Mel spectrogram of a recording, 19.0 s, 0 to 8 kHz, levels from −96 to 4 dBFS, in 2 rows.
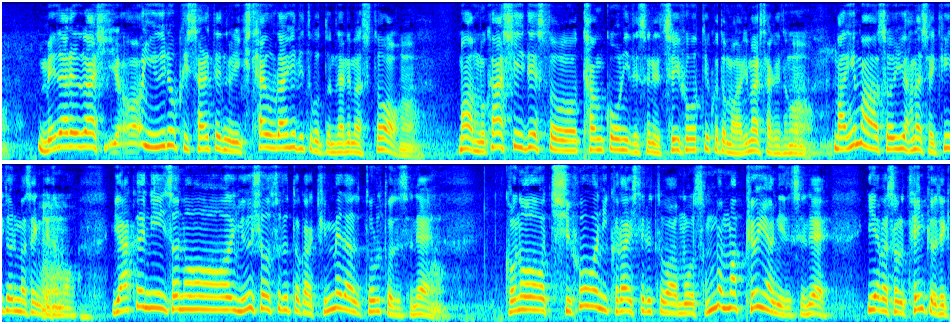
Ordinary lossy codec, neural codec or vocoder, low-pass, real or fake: none; codec, 16 kHz, 8 kbps, FunCodec, trained on LibriTTS, 25 frames a second; none; fake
